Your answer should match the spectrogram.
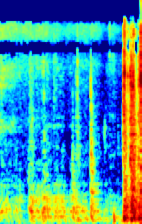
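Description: A few light clicks and rattles, then near the end a short metal clunk and rattle as a hinged panel at the back of the car is swung down.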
